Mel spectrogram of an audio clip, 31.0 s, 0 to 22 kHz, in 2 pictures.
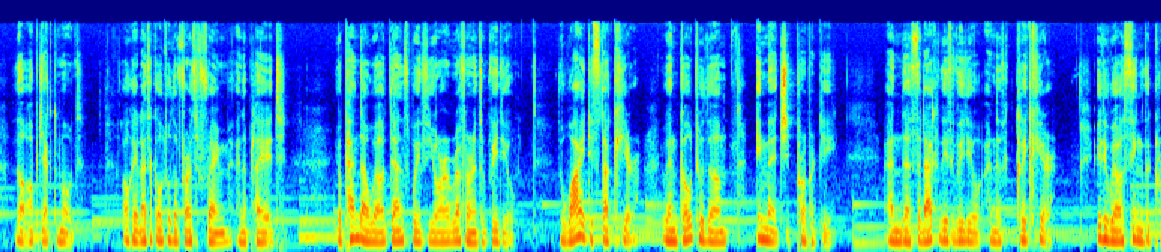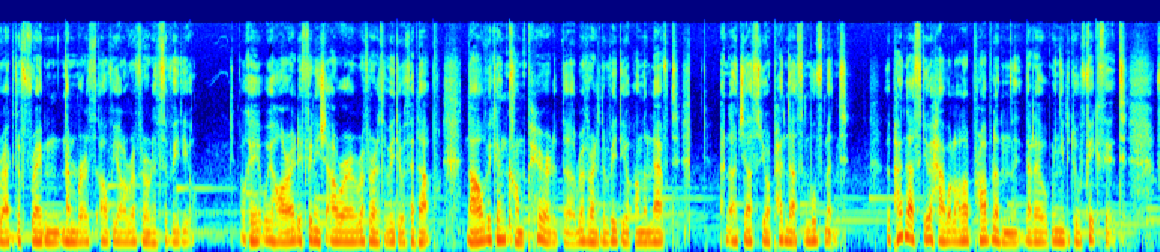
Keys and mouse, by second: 0.2 g, 1.2 click, 2.1 space, 5.1 s, 7.0 space, 9.1 click, 13.0 click, 15.5 click, 16.0 space.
